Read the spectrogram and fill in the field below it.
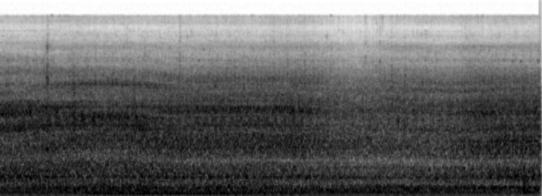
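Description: A small truck drives slowly past.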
